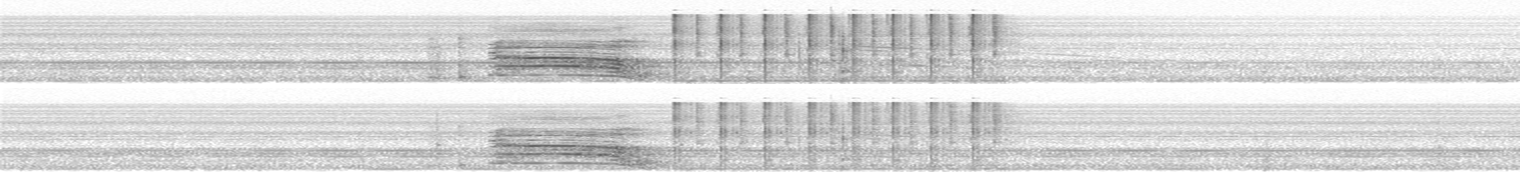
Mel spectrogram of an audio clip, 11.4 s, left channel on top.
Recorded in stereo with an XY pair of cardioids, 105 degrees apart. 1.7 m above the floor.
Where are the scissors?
45° left, 1.3 m.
